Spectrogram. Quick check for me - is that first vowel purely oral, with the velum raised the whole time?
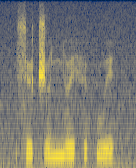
yes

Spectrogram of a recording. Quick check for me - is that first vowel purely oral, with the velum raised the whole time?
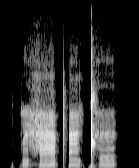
no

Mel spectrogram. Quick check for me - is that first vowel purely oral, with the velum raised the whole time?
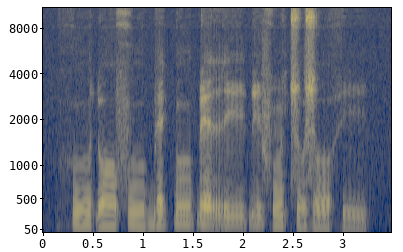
yes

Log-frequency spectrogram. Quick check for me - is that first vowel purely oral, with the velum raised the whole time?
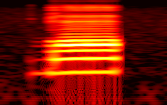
no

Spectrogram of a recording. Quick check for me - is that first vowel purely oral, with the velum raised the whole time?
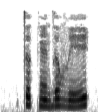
yes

